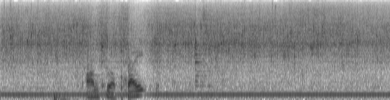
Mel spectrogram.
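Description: Steaks sizzle in a hot cast iron pan, giving a loud, close, continuous frying hiss with a steady hum underneath, while a person speaks briefly over it.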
